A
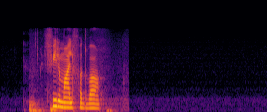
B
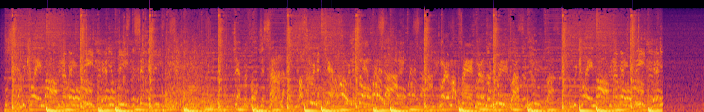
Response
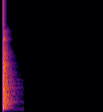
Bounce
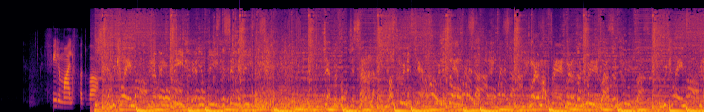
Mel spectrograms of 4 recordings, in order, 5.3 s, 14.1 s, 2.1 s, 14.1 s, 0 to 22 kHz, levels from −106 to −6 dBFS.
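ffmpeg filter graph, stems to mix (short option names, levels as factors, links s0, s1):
-filter_complex "[0:a]highpass=f=570:w=0.5412,highpass=f=570:w=1.3066,volume=0.631[s0];[1:a]equalizer=f=950:t=o:w=0.93:g=-10.5,alimiter=limit=0.141:level=0:latency=1:release=25,adelay=1800,volume=0.668[s1];[s0][s1]amix=inputs=2:normalize=0,agate=range=0.316:threshold=0.00891:ratio=16:detection=peak"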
